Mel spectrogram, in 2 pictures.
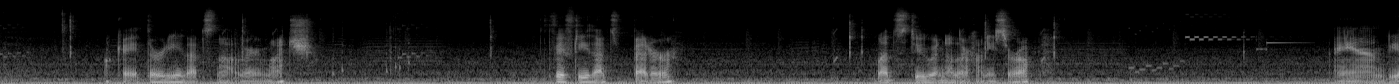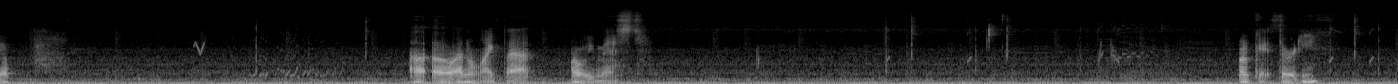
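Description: Short electronic game sound effects blip and chime.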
